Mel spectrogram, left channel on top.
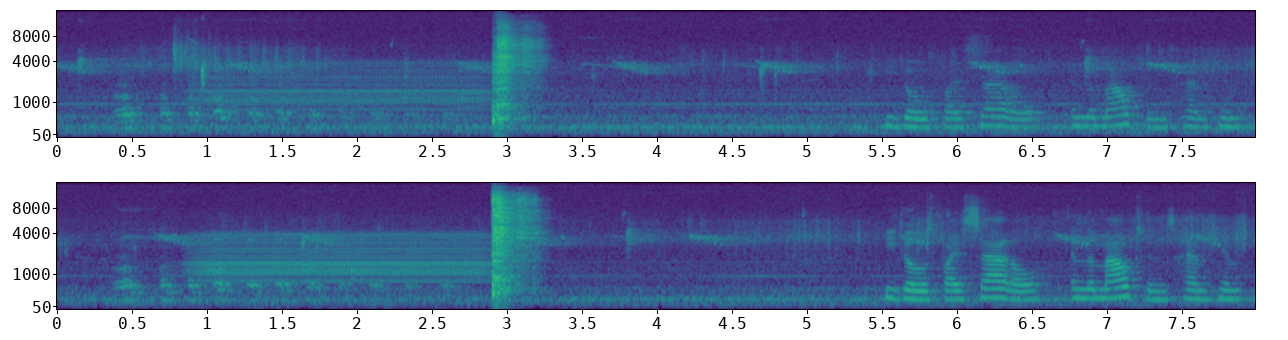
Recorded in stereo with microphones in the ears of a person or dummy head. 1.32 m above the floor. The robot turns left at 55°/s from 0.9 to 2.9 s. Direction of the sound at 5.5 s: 40° right (ahead or behind).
